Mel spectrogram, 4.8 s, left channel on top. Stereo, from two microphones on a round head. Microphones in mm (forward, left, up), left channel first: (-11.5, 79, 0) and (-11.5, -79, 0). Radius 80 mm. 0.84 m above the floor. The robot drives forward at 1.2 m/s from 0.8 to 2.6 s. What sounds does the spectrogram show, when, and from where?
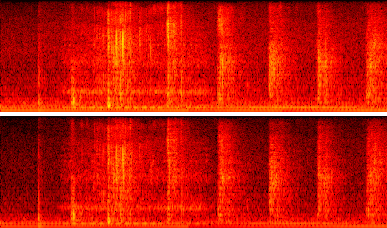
0.9 s footsteps: 10° right (ahead or behind), 1.3 m; by 4.9 s 75° left (ahead or behind), 4 m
